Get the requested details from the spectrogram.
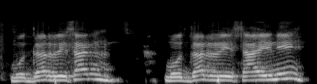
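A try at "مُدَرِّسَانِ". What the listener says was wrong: Mudarrisani. Pak, ni-nya dibaca Pak, karena kita masih pemula. Mudarrisani. Mudarrisani. Yang ropa itu Pak pakai alif dan nun. Ani Pak.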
